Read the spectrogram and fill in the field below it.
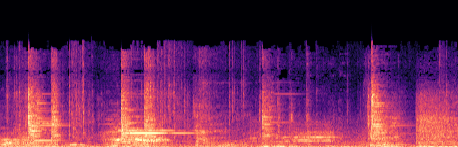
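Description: Steel blades clash and ring in sharp metallic hits.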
